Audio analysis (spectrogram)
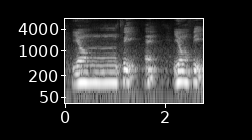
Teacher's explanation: Kalau yun dah jadi izhar, dia baca antara izhar dengan idgham, iaitu bunyinya yung · nun punya dengung tadi tak sampai pada nun, tapi dia nak pergi kepada huruf, iaitu fa, huruf perut bibir bawah. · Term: ifa hakiki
